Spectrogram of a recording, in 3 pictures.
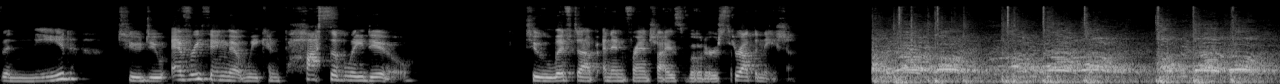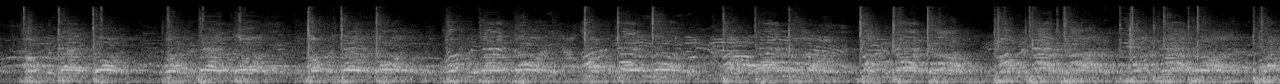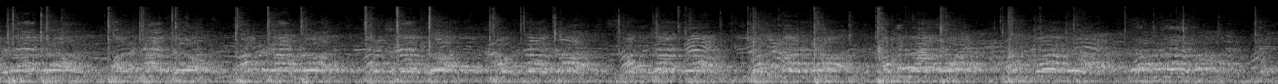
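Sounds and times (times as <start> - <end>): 
speech: 0.0 - 4.2, 5.3 - 8.0, 8.7 - 9.8
large crowd shouting and chanting: 8.7 - 38.3.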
